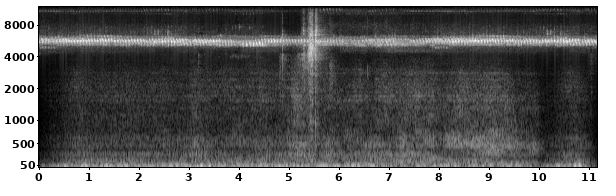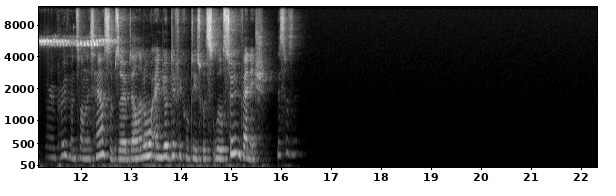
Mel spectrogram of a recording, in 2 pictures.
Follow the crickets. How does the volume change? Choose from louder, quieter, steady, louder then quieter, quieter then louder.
steady.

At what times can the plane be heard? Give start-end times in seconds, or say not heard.
0.0-11.1.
